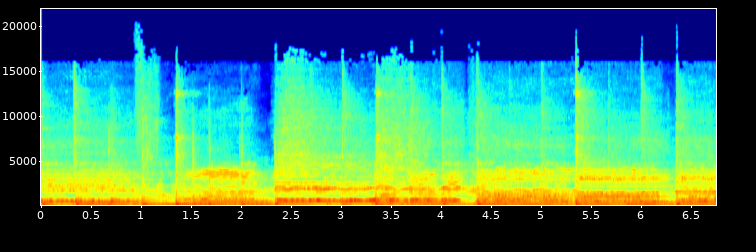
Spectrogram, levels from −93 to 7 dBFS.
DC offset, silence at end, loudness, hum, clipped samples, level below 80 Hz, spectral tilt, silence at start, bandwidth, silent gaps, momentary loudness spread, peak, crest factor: under 0.1%; 0 s; -14 LUFS; none; under 0.1%; -22 dBFS; -5 dB/octave; 0 s; 17.5 kHz; none; 3 LU; 0 dBFS; 12 dB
